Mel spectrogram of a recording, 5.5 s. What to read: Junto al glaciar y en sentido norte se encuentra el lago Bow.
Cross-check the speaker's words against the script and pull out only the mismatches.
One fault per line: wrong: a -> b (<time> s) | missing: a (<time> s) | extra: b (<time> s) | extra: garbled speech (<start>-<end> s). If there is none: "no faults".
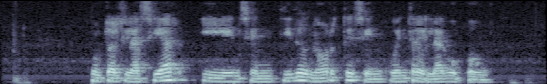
no faults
